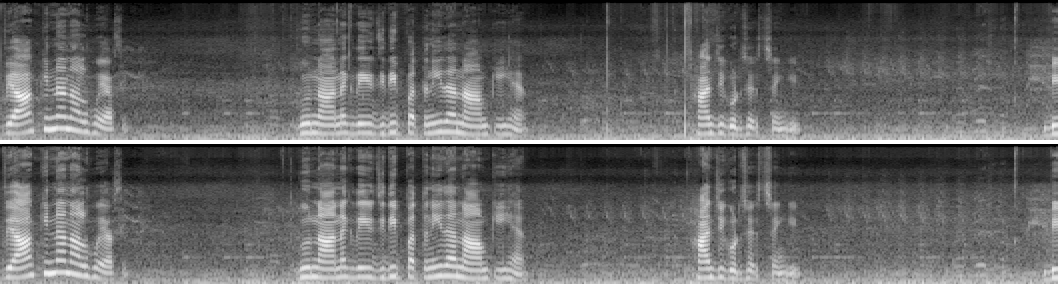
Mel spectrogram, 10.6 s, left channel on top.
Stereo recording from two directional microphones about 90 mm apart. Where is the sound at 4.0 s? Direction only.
80° right.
